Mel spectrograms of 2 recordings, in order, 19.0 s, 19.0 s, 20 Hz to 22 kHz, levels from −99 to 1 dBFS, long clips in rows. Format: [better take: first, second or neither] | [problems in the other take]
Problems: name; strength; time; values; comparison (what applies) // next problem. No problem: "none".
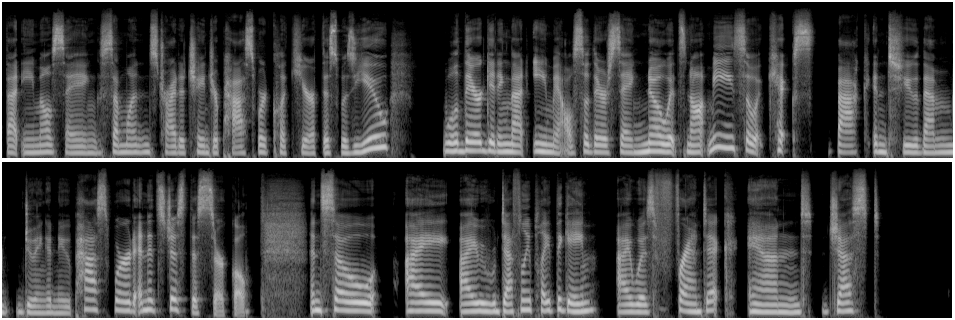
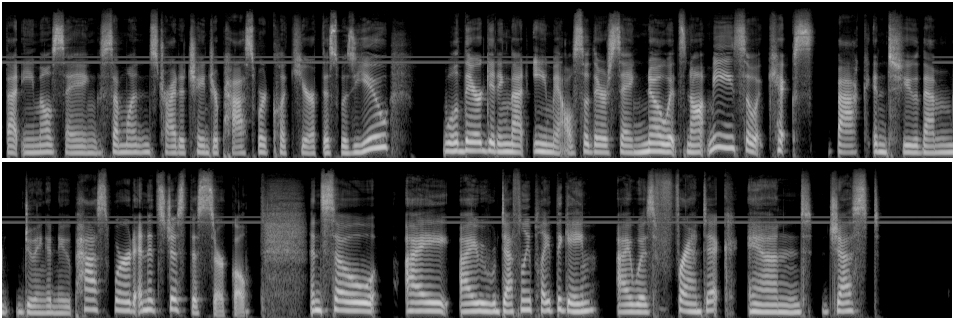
first | high-pitched whine; faint; until 5.5 s, from 9.5 to 12 s and from 14 s on; 4.5 kHz, 30 dB below the speech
